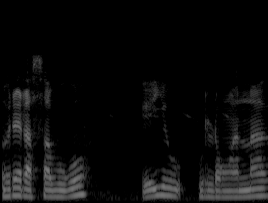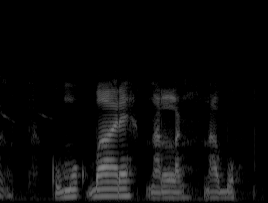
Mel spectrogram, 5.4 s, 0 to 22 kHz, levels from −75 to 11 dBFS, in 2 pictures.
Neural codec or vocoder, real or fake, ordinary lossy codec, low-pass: none; real; none; 7.2 kHz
